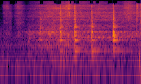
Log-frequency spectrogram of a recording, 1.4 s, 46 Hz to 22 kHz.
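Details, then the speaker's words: Alfa Romeo 156 V6 after a front wheel bearing job, on a short drive: short scraping rubs every fifth of a second as the wheel turns; owner suspects the pads are catching on a worn brake disc. "so I've just gone for a quick spin in it and we've got a noise coming for like something's catching if you can hear that"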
